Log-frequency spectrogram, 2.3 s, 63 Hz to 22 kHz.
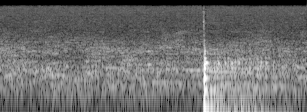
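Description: A single dart striking a Winmau Blade 6 bristle dartboard, one sharp thud about one and a half seconds in, over a low murmur in the hall.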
